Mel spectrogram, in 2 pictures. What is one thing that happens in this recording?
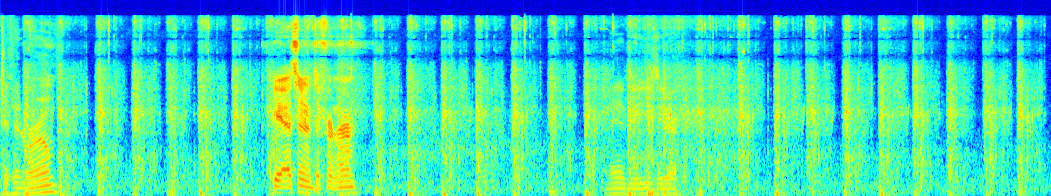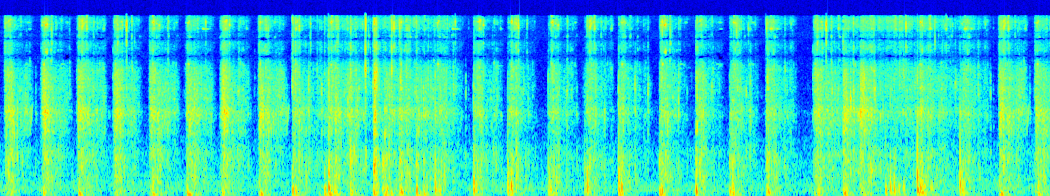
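Footsteps crunch steadily on snow.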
